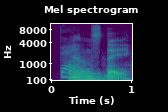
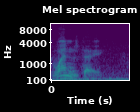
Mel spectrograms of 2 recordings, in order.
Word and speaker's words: Wednesday: Wednes, não pronunciamos o D e nem a letra E. Wednesday. Wednesday. Beleza. Wednesday. Today is Wednesday.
